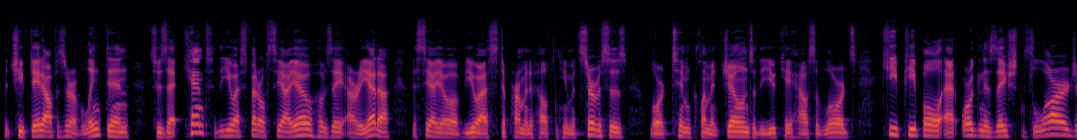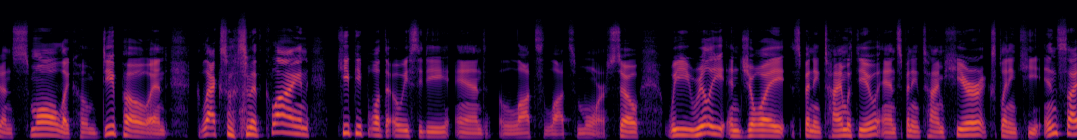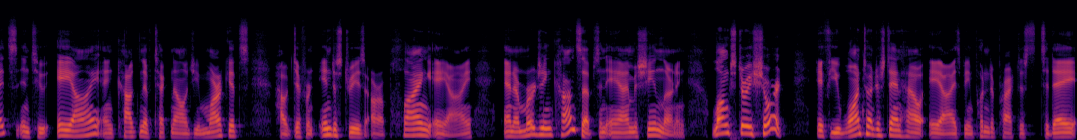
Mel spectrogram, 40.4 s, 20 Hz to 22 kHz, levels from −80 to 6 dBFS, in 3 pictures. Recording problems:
none

